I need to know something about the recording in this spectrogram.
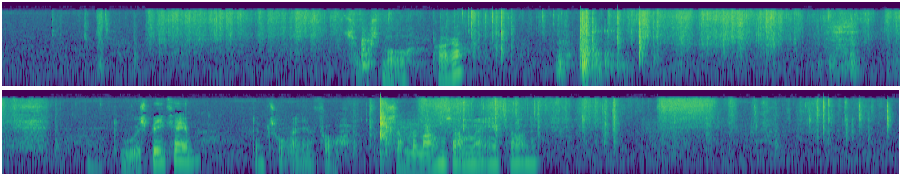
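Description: Bubble wrap crinkles and rustles as hands unwrap small packages.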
